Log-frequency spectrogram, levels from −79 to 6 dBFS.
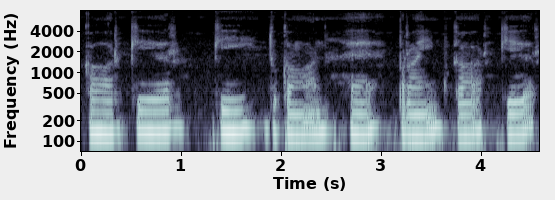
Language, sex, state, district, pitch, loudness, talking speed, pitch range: Hindi, male, Punjab, Kapurthala, 135 Hz, -15 LUFS, 115 wpm, 125-140 Hz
